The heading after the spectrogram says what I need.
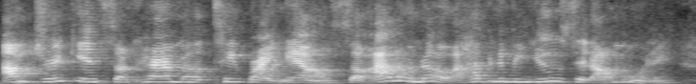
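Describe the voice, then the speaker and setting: A woman with a scratchy, rough voice hosts a casual tarot livestream, greeting viewers by name in a loose, chatty way. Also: sits high, a little fast, a bit bright. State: voice rough after a silent morning. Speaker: tarot reader hosting a live stream. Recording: echoey room with faint noise.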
